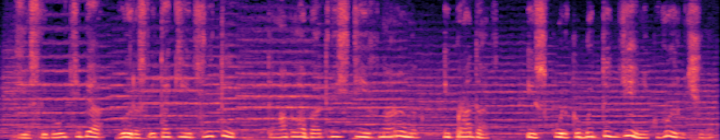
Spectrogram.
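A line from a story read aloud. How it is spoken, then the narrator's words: Snake whispering. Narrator (Russian): Другая змея нашептывала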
